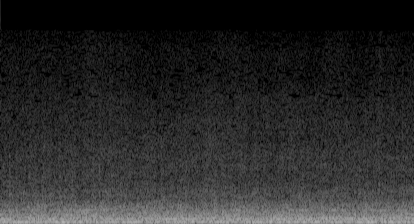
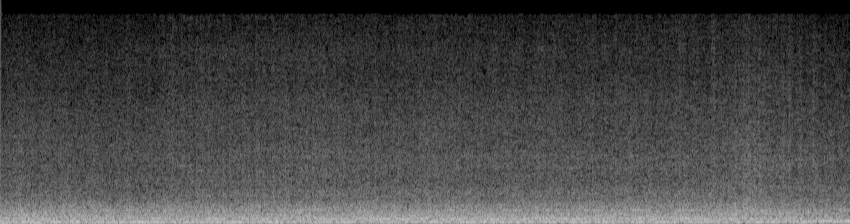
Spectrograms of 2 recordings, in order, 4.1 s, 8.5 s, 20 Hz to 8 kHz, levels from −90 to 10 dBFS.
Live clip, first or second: second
